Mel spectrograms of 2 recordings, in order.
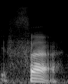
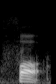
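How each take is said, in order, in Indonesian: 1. Bunyi fa terdengar tipis dan ringan. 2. Bunyi fa terdengar tebal dan berat. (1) "tapi seperti fa tipis" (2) "juga ditebalkan fa"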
